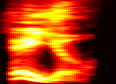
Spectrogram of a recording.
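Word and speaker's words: Tello: archeology Dr Julio Cesar hey yo and that's t-e-l-l-o so in in Spanish you would pronounce as y uh sound and he was an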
